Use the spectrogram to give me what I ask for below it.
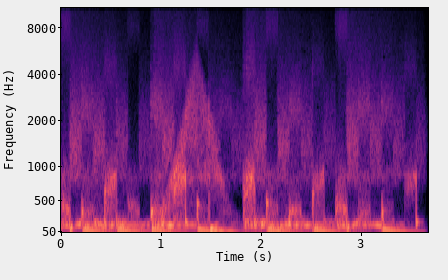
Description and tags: Drumloops with heavy effects on it, somewhat IDMish. 130 BPM, but also sounds good played in other speeds. Slicing in ReCycle or some other slicer can also give interesting results.
drumloops, processed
